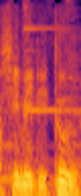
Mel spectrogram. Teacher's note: la palabra similitud lleva la mayor fuerza de voz en la última sílaba, y según el cuadro, no se tilda.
